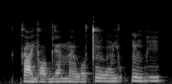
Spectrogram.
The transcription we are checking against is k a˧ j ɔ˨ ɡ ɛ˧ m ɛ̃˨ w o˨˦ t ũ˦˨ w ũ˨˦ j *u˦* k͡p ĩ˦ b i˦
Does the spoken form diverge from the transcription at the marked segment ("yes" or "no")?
no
